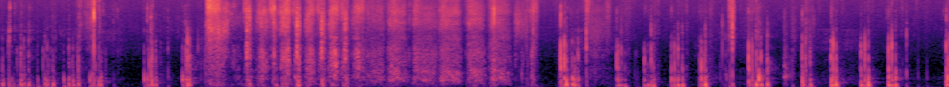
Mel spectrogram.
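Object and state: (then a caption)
Suede and rubber sneaker. Fingertips tap and scratch the rubber sole and the suede side of an empty tan and red sneaker held at chest height. Quick, dry, muffled taps with almost no ring lead into a stretch of steady, rasping scratches. The clip ends with sharper, evenly spaced taps.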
